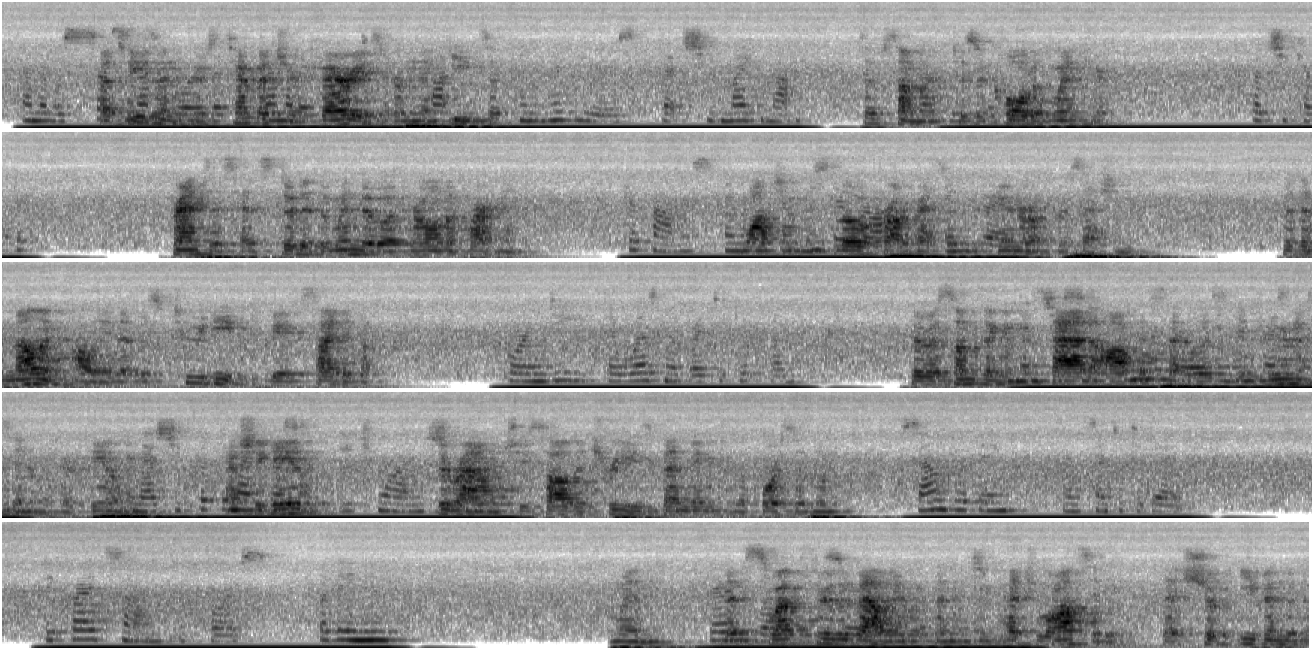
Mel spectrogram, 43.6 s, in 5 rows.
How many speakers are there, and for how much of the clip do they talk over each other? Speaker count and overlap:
2, about 28%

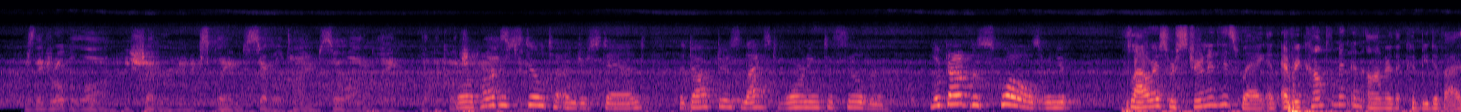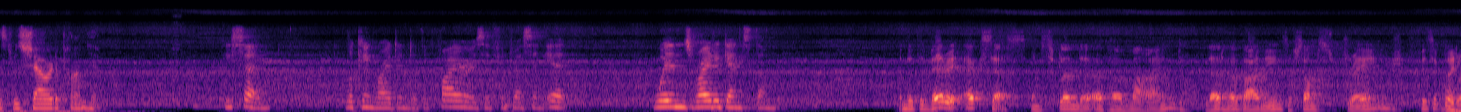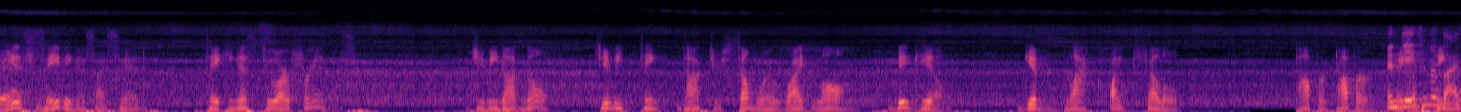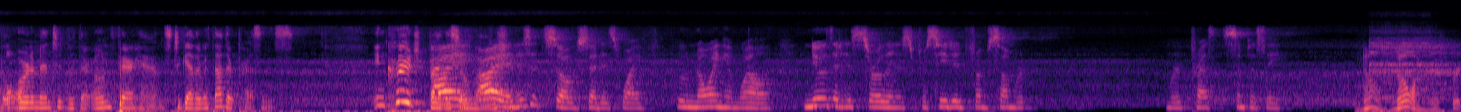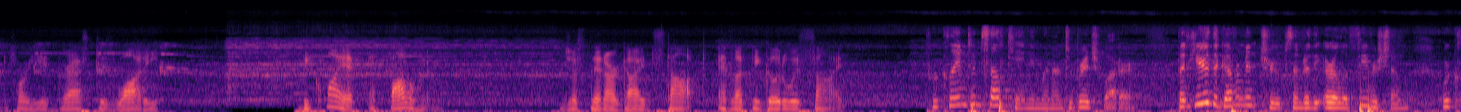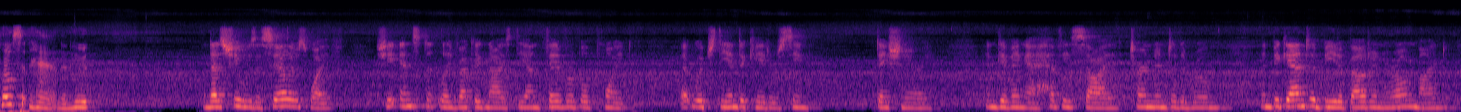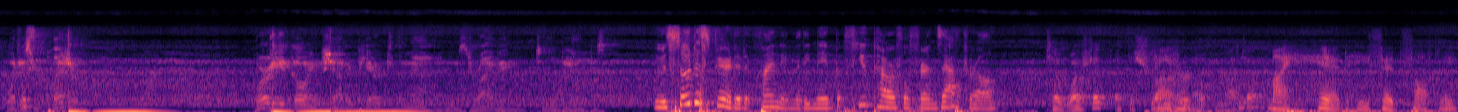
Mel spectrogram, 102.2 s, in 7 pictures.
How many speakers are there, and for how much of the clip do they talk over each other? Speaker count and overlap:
6, about 5%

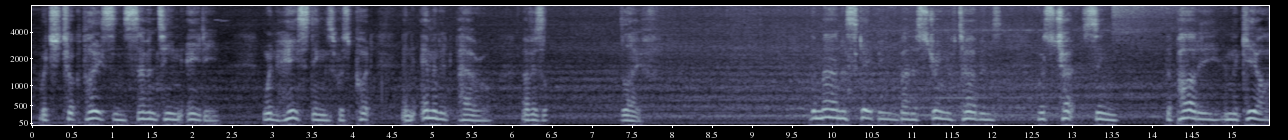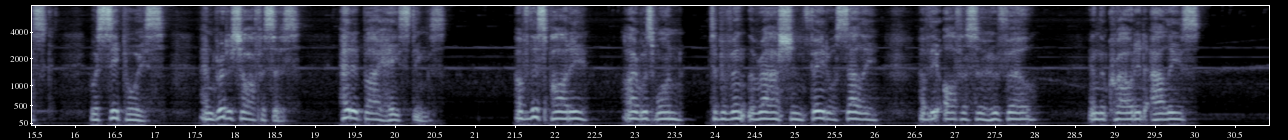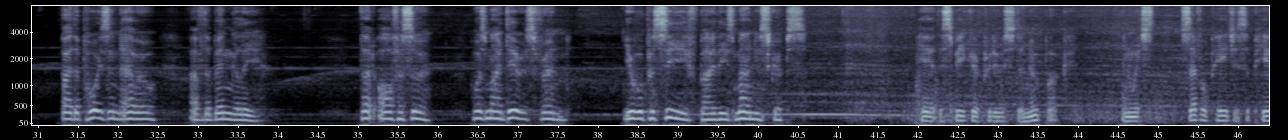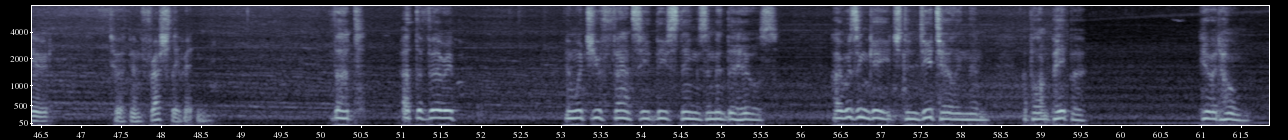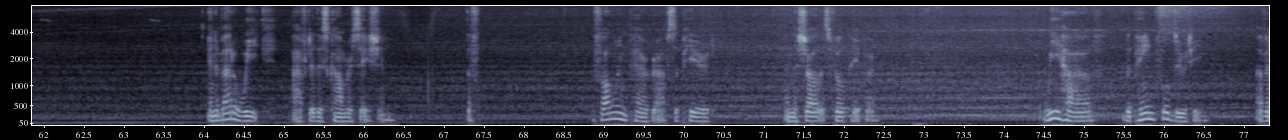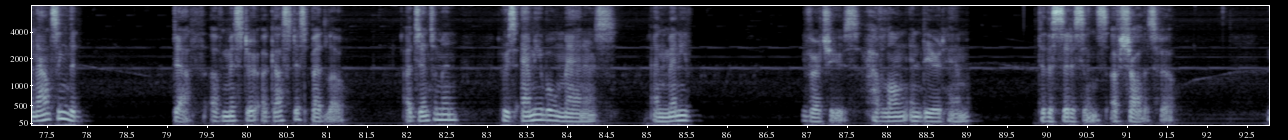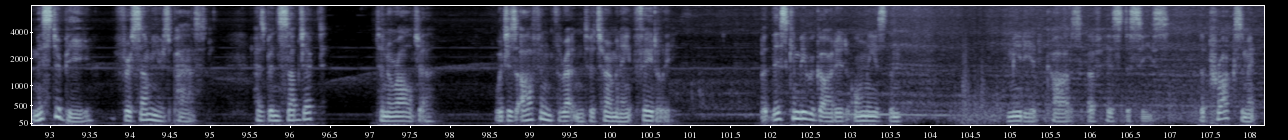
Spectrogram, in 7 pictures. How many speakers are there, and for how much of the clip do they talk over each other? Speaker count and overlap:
1, no overlap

